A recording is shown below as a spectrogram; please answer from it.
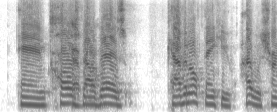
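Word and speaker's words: Cavanagh: show the flash so excuse me if i butchered this man's name you're tom canavan and carl valdez cavanaugh thank you i was trying to figure that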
